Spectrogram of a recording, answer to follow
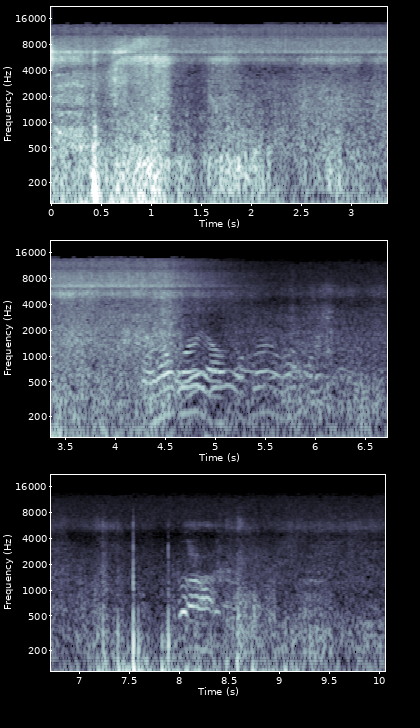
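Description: Snowboard sliding and scraping over packed snow, a steady hiss that fades out about five seconds in as the rider slows to a stop. Brief voices follow.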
